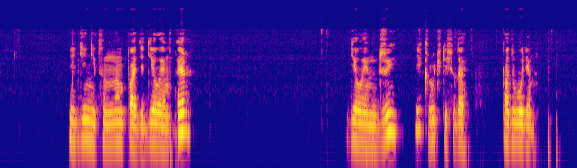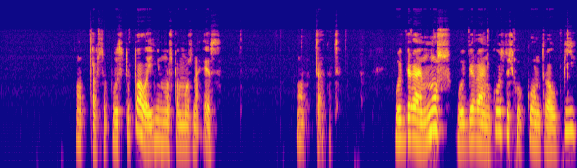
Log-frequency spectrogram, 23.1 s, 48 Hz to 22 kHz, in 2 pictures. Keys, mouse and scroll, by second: 16.8 click.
